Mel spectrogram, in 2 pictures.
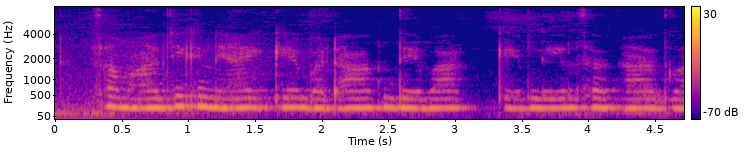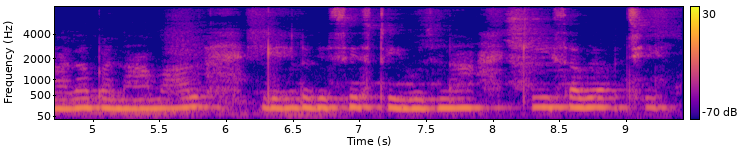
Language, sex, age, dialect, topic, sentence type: Maithili, female, 18-24, Southern/Standard, banking, question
